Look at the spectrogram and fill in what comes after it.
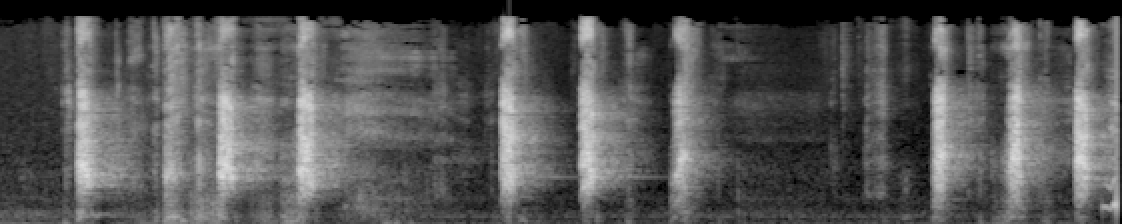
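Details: A big Saint Bernard barks at a person in loud, deep, single barks in short irregular bursts, scaring a tiny dog.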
